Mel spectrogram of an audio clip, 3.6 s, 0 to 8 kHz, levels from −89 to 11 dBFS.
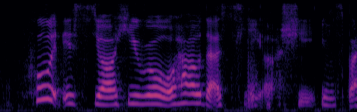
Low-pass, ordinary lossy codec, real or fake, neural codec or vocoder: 7.2 kHz; none; fake; codec, 16 kHz, 4.8 kbps, FACodec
